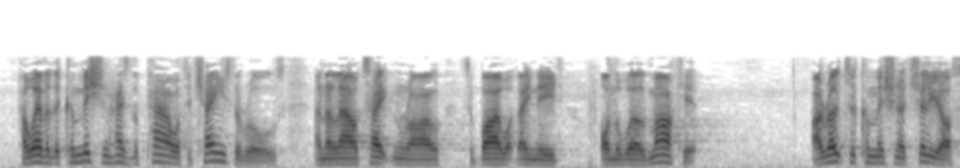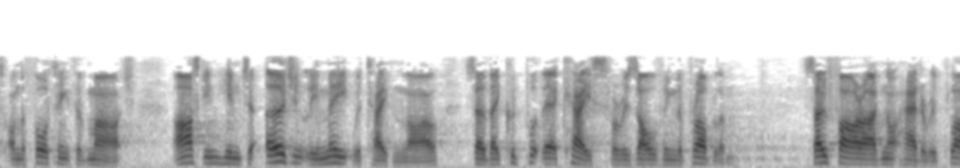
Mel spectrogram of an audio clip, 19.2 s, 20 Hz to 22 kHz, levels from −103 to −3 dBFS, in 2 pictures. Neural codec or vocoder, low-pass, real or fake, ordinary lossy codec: none; 5.4 kHz; real; none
